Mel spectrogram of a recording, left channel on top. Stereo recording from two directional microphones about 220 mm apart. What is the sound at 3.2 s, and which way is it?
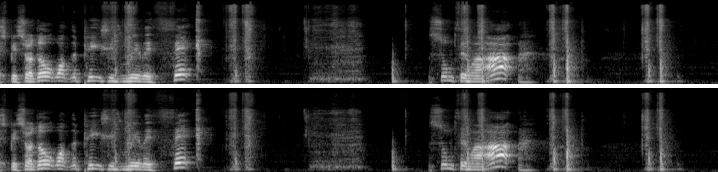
Filing, centre (ahead or behind).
